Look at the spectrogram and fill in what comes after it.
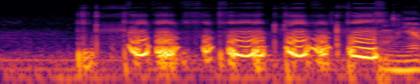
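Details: Pet fox squeaking indoors: a series of five short, nasal, harmonic squeaks in quick succession, each bending up and down, with a brief low grunt at the end and quiet room noise between.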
